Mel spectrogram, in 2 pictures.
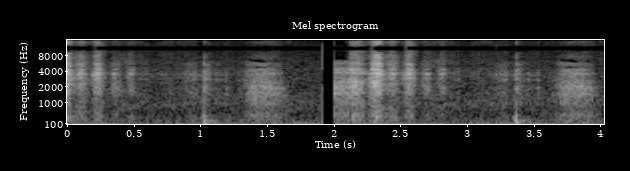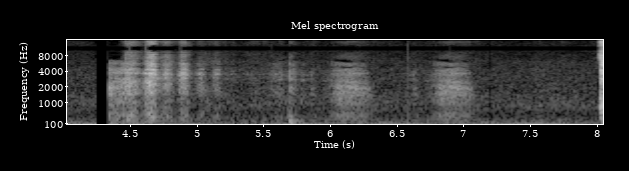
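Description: A cat sniffing at a socked foot: soft, breathy sniffs in about five short puffs, a second or so apart.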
